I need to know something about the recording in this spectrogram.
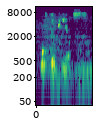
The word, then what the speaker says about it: amphibious: Amphibious. PH I usually pronounce as an F.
